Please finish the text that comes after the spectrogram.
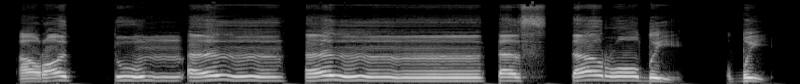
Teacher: Huruf dad baris bawah, kena tebal tuan-puan ya.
